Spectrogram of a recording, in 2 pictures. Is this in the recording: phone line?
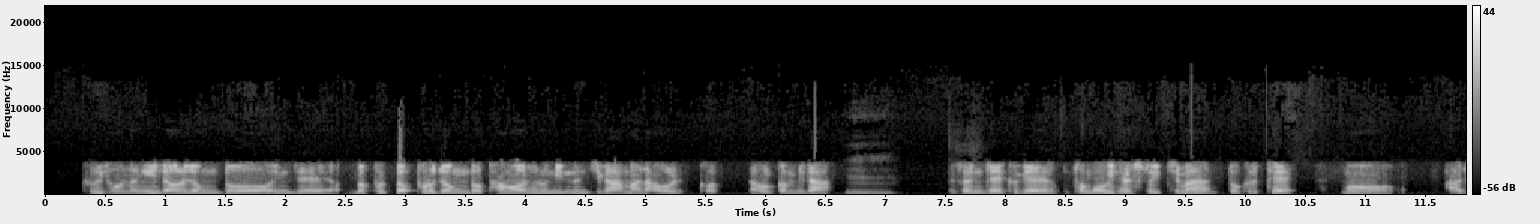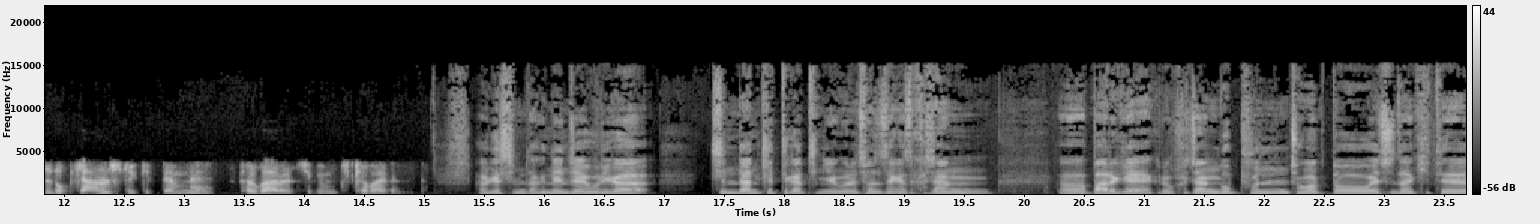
yes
